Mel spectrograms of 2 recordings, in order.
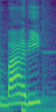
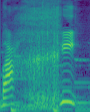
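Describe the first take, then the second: First: The r is a soft, light single tap. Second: The r is a strong, trembling trill. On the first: The speaker calls it wrong. "Se eu colocar um R só, vai ficar bari" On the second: The speaker calls it right. "eu quero barri"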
